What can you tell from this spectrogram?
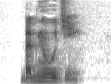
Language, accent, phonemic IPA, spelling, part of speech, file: French, France, /baɡ.no.dje/, baguenaudier, noun, LL-Q150 (fra)-baguenaudier.wav
- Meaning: 1. bladder senna (Colutea arborescens) (masculine only) 2. trifler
